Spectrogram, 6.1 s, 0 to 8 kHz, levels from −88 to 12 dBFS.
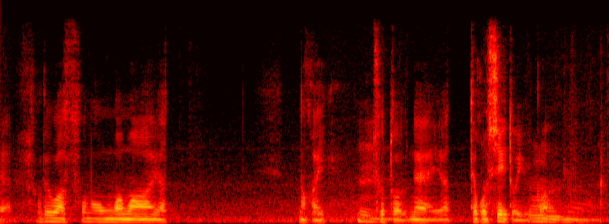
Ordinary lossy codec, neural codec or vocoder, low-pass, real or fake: none; none; 7.2 kHz; real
